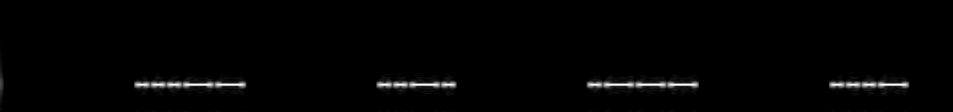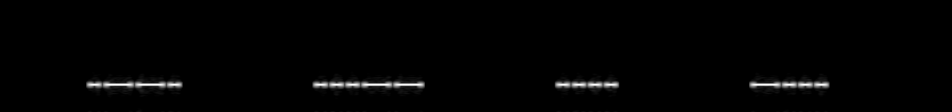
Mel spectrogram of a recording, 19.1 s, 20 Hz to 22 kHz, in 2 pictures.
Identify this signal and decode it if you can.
Morse code, heard as a keyed tone, about 15 wpm, 1000 Hz. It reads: 3 F J V P 3 H B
